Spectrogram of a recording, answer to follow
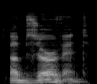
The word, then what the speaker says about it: observant: have one option observant observant the ER and observant is our vowel sound that is stressed correct going down our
